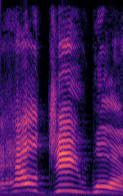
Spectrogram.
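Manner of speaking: put-on British child voice. Giving a newly introduced character a voice on the spot: british child voice. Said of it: "I only have the um the British child voice".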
